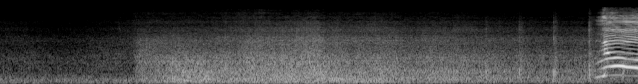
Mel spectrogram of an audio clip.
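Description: Ocean waves surging: a rushing noise that starts about a second and a half in, swells, then slowly fades.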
